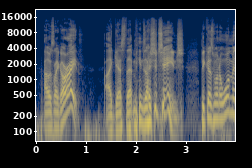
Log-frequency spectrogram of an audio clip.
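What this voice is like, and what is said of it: Usual voice. Nothing is said of it.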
